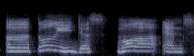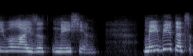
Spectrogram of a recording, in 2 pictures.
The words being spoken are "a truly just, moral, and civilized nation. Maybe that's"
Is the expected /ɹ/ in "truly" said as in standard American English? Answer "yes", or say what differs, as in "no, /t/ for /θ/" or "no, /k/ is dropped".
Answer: no, /ɹ/ is dropped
